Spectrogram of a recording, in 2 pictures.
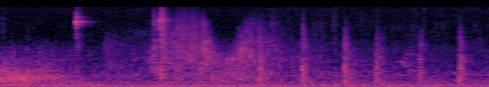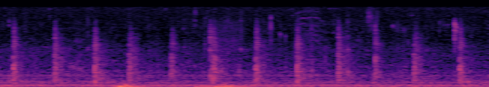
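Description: Boots and hands clank steadily on metal ladder rungs.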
